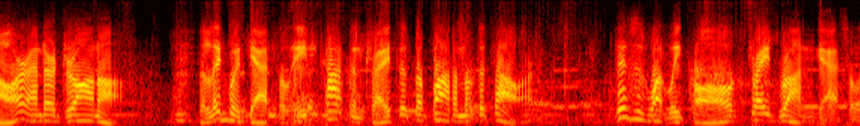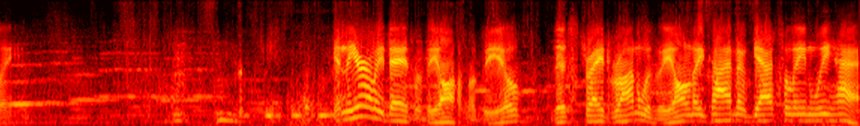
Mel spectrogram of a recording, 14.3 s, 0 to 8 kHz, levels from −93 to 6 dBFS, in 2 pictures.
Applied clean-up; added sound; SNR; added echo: neural separator model SepFormer DNS4.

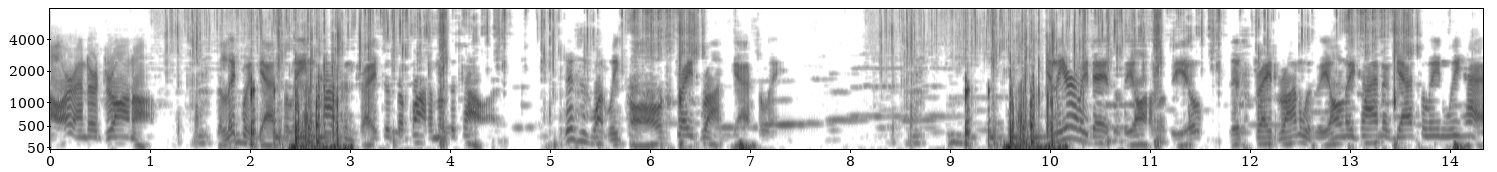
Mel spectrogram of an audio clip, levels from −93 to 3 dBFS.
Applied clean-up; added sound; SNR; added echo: classical method Wiener filter.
